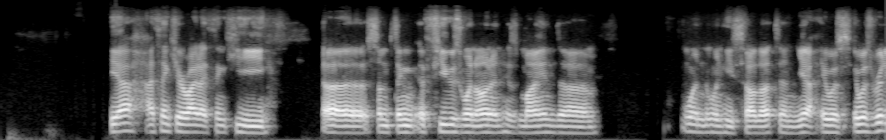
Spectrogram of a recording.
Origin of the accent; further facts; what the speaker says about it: Quebec, Canada; first language French; English is a second language; I'm from Quebec. We speak the same language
